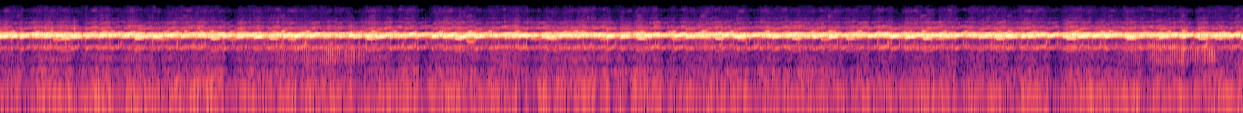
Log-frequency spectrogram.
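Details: Spring peepers massed at a frog pond on an early-spring night, a relentless high-pitched trilling chorus of overlapping peeps, steady throughout with faint low murmurs below.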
